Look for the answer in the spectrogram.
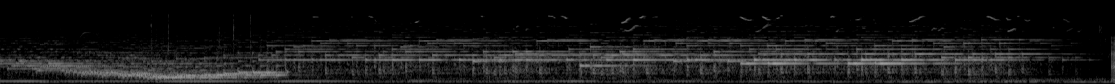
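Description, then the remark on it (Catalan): Instrumental music composed for cats, the first of three fragments, with a steady low drone, opening on a swooping downward glide before layered sustained tones and high, chirping sounds take over, with no voices. “podem escoltar, Sergio, tres fragments d'aquesta música per gats”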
